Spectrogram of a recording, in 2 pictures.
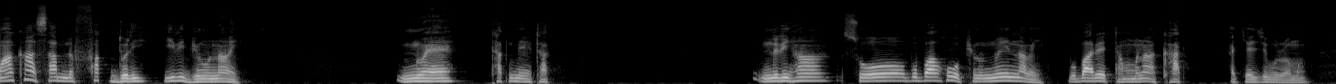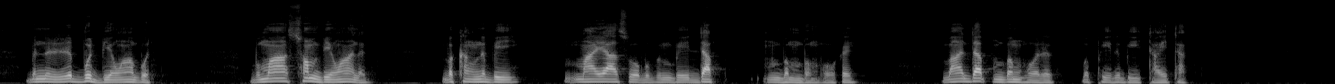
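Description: Nothing in this speech recording stands out as a technical fault, so there's nothing to point to here.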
